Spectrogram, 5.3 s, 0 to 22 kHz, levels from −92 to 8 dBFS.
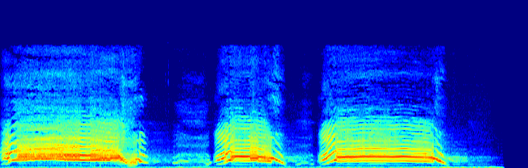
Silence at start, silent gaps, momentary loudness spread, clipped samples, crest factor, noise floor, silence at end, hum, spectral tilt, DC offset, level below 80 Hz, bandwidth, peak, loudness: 0 s; none; 13 LU; under 0.1%; 12 dB; -42 dBFS; 0.35 s; none; 2 dB/octave; under 0.1%; -46 dBFS; 13.5 kHz; -2 dBFS; -12 LUFS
